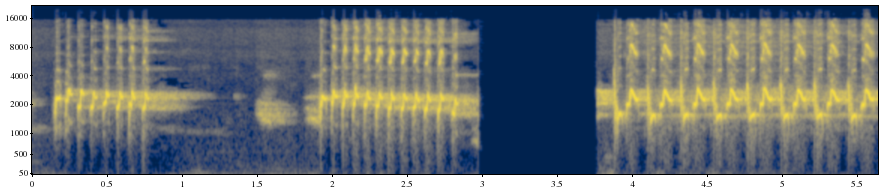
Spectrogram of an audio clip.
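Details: Sooty-headed bulbul lure song in long 'ropel' style: loud fast chattering trills in three bursts, the last a bouncing run of repeated rising-falling notes.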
